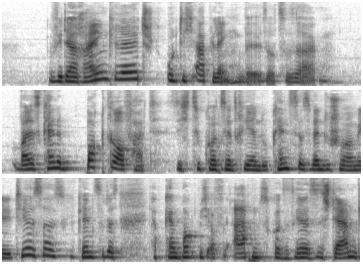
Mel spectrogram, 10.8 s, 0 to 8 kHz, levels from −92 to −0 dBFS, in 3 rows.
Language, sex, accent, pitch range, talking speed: German, male, German, 170-215 Hz, 230 wpm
